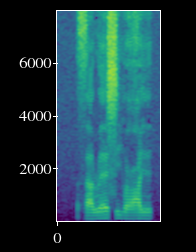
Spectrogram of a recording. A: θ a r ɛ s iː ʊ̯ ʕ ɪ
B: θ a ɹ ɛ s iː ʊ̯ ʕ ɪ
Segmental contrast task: B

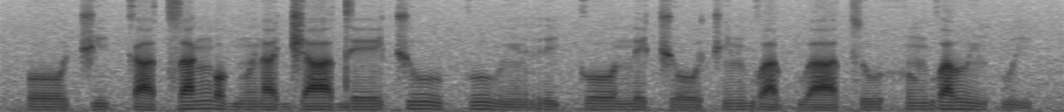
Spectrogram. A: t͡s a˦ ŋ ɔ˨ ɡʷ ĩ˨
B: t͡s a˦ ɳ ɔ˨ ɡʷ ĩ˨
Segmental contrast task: A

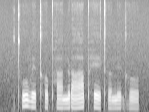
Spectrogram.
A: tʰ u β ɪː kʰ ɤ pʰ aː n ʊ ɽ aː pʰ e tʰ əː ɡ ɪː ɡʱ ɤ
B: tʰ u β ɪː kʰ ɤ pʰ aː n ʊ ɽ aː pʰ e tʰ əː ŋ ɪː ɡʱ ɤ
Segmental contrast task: B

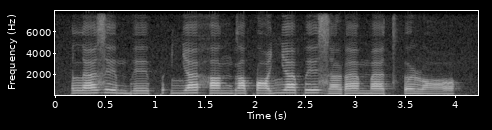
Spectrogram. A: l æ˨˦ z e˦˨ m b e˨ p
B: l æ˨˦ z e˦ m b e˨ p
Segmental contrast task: A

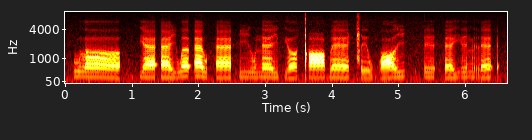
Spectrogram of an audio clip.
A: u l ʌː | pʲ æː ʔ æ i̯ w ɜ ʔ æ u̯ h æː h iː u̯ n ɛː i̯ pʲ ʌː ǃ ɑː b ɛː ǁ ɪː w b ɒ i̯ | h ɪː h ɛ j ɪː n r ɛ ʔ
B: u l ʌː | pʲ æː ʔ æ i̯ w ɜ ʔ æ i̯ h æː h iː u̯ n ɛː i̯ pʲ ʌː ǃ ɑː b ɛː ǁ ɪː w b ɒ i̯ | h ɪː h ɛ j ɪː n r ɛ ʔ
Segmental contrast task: A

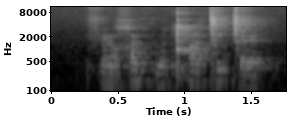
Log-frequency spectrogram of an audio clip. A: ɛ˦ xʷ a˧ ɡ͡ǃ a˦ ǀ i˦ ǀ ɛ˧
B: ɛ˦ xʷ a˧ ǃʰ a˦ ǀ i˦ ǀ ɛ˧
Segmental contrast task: B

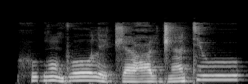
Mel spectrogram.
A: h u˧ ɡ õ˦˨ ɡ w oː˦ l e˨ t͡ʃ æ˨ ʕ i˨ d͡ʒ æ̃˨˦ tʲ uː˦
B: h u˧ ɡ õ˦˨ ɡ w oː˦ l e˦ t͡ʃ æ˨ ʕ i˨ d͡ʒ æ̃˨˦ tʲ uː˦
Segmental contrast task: A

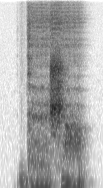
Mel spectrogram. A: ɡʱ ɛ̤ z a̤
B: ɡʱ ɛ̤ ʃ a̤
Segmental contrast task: B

